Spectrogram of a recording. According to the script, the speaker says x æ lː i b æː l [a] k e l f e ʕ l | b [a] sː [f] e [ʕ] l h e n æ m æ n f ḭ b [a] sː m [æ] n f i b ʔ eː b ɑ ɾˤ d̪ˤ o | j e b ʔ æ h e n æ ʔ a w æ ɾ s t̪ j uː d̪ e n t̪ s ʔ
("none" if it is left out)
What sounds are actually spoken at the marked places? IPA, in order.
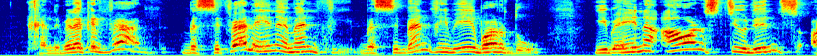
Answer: æ, æ, f, ʕ, æ, æ

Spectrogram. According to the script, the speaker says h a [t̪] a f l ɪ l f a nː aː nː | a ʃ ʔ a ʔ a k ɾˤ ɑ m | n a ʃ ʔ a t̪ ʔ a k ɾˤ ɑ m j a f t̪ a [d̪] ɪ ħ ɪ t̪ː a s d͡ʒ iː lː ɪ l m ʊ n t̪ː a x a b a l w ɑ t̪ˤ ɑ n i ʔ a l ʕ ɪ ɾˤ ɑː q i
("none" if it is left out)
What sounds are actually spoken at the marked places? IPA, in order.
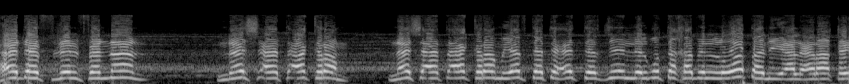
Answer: d̪, t̪

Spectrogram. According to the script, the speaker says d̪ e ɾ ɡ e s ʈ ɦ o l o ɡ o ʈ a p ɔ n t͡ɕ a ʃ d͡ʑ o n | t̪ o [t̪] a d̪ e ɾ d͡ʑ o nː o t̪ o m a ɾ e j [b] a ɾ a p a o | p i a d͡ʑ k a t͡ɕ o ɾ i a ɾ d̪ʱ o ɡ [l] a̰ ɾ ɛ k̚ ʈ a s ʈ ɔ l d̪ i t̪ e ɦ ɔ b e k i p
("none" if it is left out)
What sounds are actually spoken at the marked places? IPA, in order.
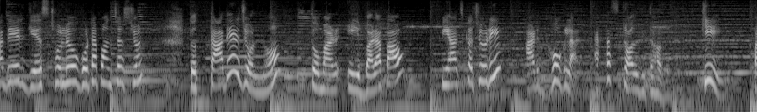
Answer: t̪, b, l

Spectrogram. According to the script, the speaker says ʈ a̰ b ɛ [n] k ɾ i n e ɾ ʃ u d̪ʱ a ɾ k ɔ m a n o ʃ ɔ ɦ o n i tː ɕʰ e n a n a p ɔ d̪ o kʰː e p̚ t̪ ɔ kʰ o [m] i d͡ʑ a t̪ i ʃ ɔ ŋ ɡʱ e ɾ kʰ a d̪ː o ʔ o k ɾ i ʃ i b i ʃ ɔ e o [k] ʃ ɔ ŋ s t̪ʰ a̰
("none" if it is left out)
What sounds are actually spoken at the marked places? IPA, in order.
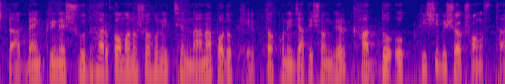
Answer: ŋ, n, k

